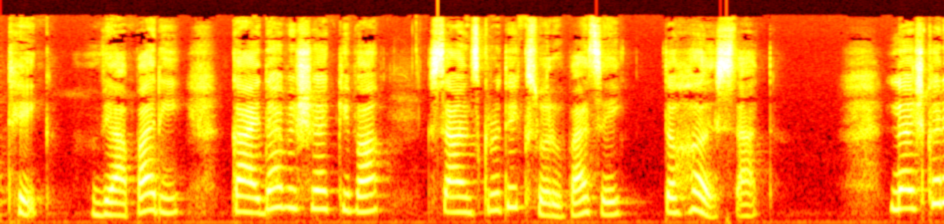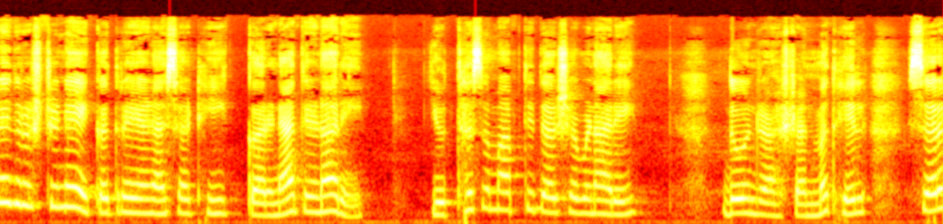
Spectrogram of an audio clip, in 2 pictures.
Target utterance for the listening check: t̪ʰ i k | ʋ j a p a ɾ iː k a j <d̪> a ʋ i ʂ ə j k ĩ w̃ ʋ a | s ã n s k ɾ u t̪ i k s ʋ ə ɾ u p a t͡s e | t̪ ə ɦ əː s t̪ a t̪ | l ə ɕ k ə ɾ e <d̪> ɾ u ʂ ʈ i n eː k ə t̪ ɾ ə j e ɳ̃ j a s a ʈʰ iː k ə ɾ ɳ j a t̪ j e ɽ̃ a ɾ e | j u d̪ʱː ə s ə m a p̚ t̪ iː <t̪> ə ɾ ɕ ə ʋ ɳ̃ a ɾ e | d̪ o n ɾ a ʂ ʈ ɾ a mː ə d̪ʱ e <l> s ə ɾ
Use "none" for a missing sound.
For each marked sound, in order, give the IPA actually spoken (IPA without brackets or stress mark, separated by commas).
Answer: d̪, d̪, d̪, l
